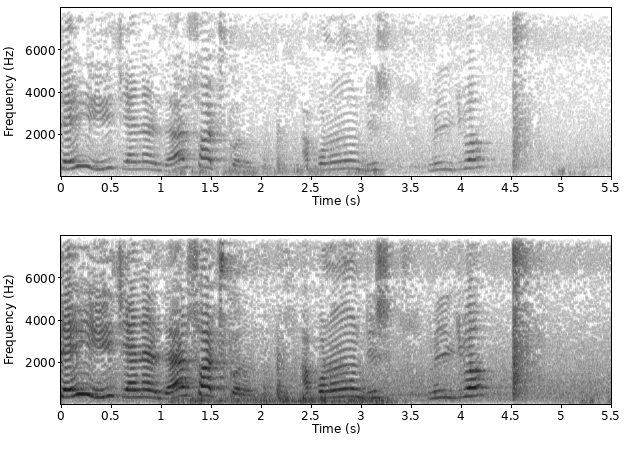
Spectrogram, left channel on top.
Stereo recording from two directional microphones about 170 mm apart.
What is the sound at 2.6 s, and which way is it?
Speech, centre (ahead or behind).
